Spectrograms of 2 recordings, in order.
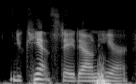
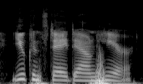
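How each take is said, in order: First: "can't" said with a clear final t, corrected. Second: "can" read without the t, a slip; misread can. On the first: The narrator fixing the misread word, stressing can't. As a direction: land the t of "can't" firmly. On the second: The narrator slipping, reading can instead of can't. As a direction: say "can" as a plain positive word. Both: Real, not acted.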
